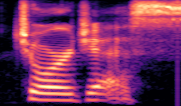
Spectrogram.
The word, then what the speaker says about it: Georgas: your host Caitlyn Bristo how do you say your last name georgees oh it's just that simple yeah okay well we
